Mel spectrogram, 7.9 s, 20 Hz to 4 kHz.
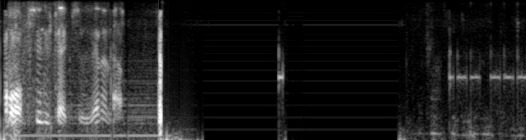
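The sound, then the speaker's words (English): A burst of voice over an amateur radio channel, the W2SAO East Coast Reflector net on Friday evening, May 8th, gives way to silence, then a short beep and a run of steady telephone dialing tones, plain and fairly faint. “So this will be a final couple out, so if you want to get in the lobby tonight, please call now.”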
